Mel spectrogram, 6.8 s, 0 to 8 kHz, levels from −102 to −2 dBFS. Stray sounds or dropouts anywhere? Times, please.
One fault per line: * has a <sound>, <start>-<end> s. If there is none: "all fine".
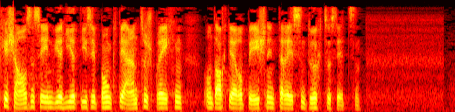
all fine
